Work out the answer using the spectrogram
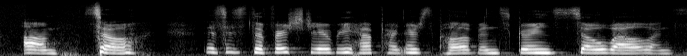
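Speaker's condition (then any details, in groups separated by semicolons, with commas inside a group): Cerebral palsy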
